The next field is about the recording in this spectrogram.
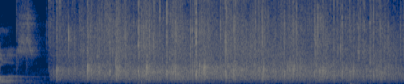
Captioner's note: audience applauding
